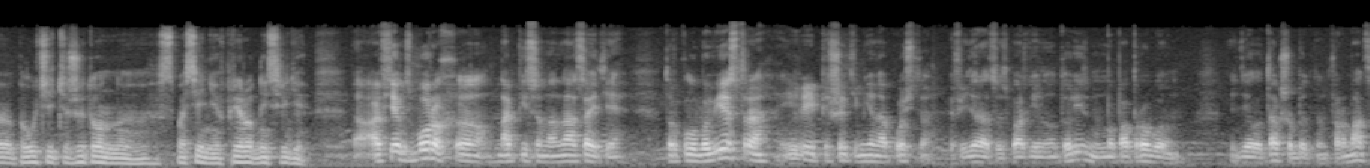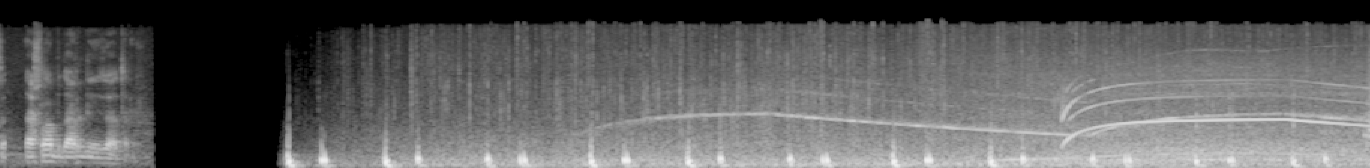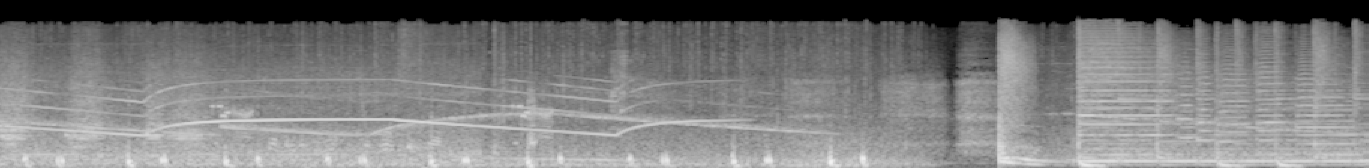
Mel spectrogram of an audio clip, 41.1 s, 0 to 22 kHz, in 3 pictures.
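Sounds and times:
heartbeat beating steadily: 16.6s - 36.2s
siren wails: 19.4s - 36.3s.

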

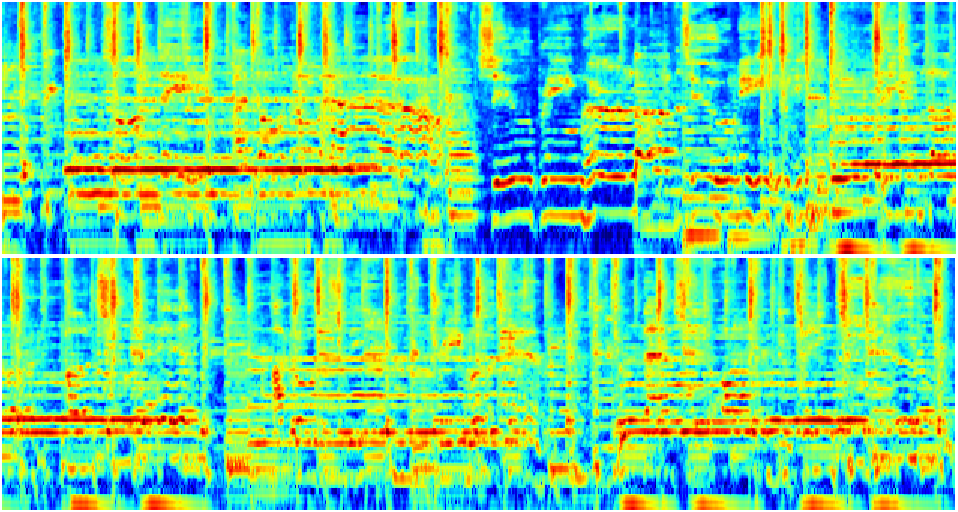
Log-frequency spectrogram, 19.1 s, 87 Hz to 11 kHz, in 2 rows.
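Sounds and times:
ukulele playing: 0.0s - 4.8s, 6.4s - 19.0s
acoustic guitar strumming: 0.0s - 19.0s.

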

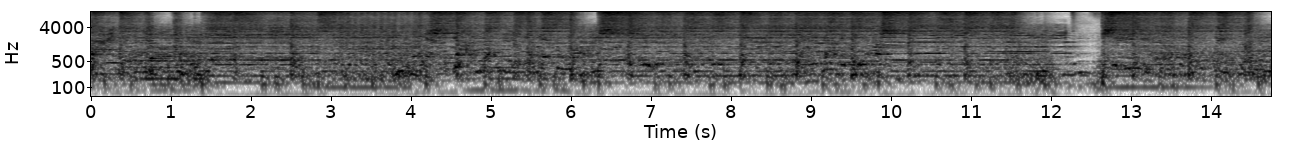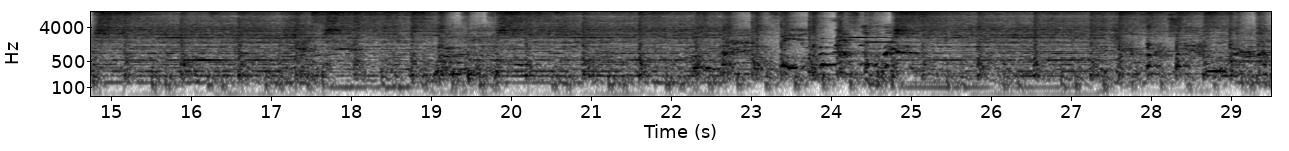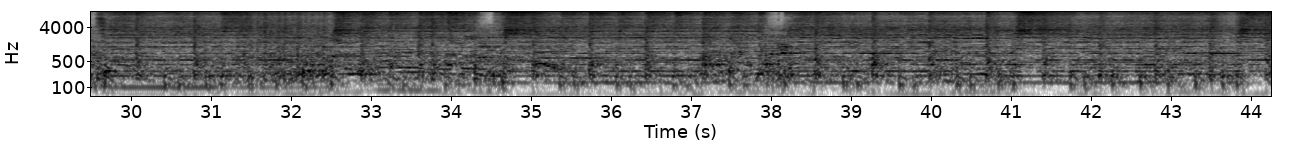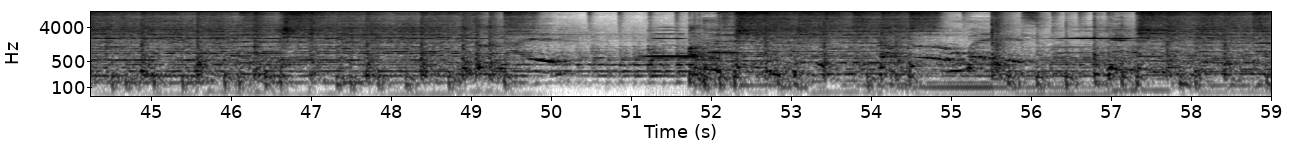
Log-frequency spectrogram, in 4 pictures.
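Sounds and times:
bass guitar: 0.0s - 59.0s
drum kit: 0.0s - 59.0s
electric guitars: 0.0s - 59.0s
punk rock band playing live: 0.0s - 59.0s.

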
